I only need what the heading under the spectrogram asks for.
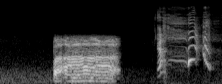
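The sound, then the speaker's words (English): A person imitates a ram's bleat: one loud, nasal, harmonic "bah" held for about half a second, followed after a short silence by a few brief vocal sounds. “He did a bah, like a... like a ram? Yeah, I think your ram does that. Did you make a ram noise? A ram does that.”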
